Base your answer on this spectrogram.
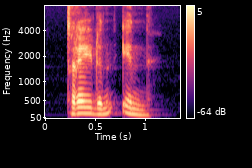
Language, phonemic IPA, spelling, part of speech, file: Dutch, /ˈtredə(n) ˈɪn/, treden in, verb, Nl-treden in.ogg
- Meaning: inflection of intreden: 1. plural present indicative 2. plural present subjunctive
